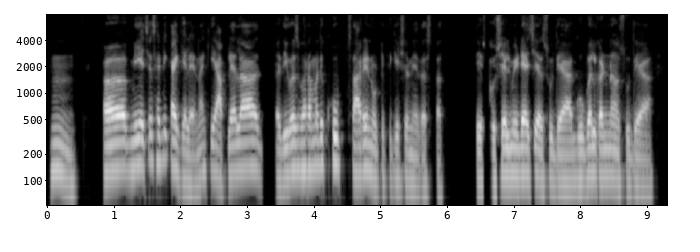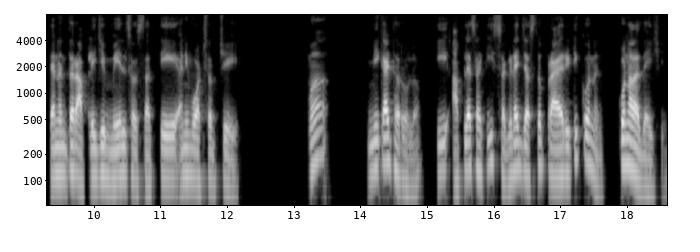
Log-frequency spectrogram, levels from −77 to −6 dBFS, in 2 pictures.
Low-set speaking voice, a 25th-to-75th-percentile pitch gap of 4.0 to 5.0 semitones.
Yes: low, 120 Hz; average, 4.4 semitones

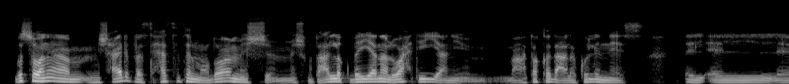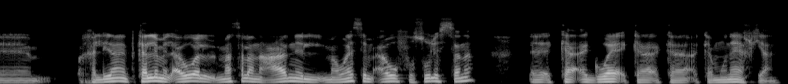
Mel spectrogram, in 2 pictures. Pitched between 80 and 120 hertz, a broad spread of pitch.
Yes: low, 115 Hz; wide, 5.8 semitones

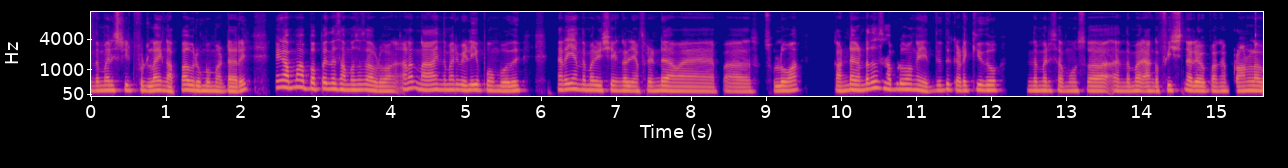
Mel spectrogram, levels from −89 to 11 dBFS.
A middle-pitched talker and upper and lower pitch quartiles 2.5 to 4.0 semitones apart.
Yes: medium, 150 Hz; average, 3.0 semitones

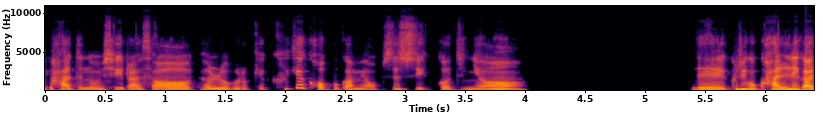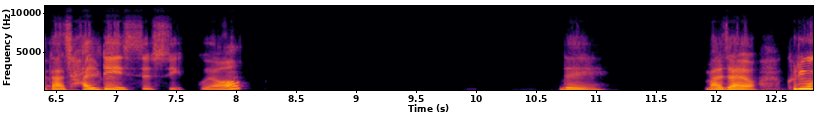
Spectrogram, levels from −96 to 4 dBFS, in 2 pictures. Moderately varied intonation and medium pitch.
Yes: average, 3.4 semitones; medium, 180 Hz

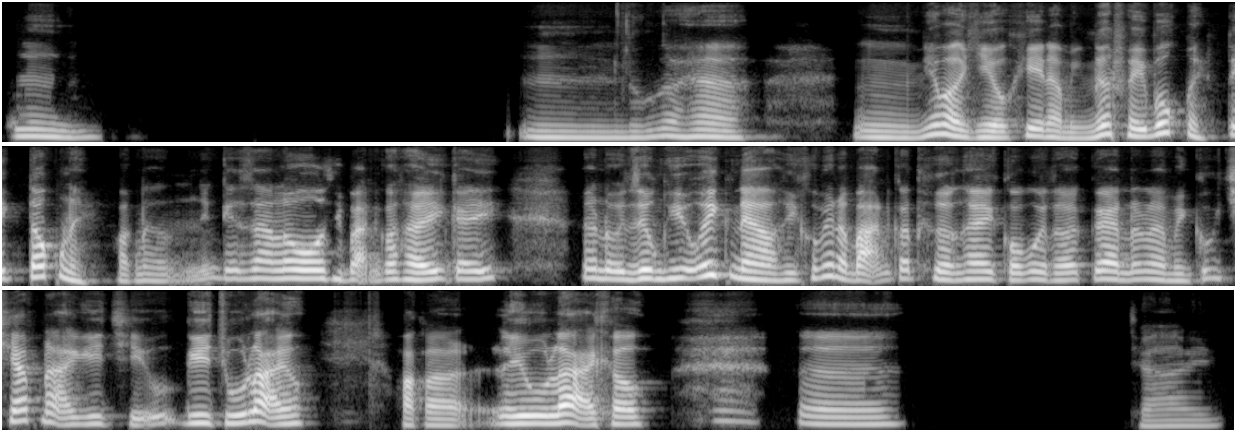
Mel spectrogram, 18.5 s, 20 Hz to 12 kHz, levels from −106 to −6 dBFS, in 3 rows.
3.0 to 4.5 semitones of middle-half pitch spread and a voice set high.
No: average, 4.2 semitones; medium, 180 Hz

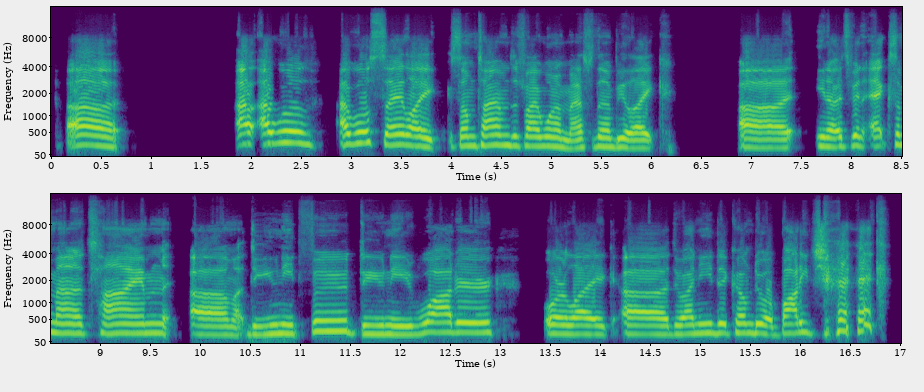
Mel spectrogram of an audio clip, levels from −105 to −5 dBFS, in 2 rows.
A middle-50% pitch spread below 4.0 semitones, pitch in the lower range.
No: average, 3.0 semitones; high, 190 Hz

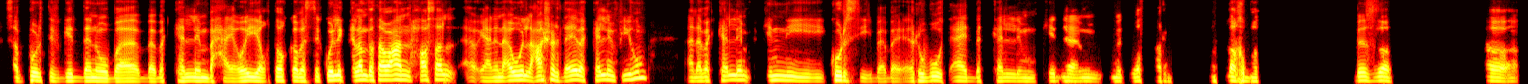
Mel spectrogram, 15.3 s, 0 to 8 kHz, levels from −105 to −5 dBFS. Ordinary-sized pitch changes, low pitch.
Yes: average, 4.0 semitones; low, 130 Hz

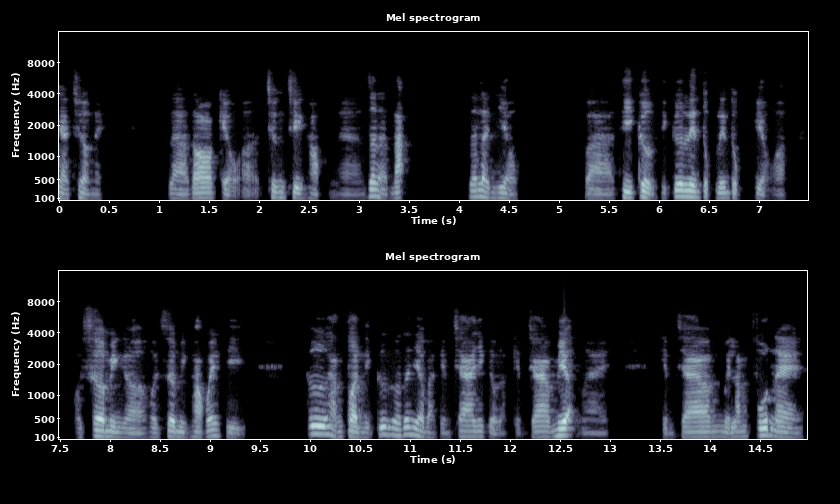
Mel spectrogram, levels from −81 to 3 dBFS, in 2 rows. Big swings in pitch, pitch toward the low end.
No: average, 3.4 semitones; low, 110 Hz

